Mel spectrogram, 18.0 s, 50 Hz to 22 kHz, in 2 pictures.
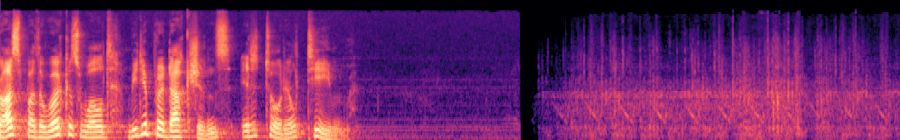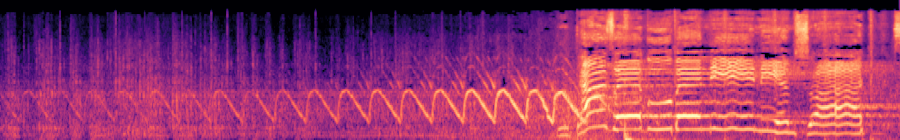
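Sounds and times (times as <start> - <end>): siren wailing: 5.5 - 15.4
music with sustained singing: 14.6 - 18.0.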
